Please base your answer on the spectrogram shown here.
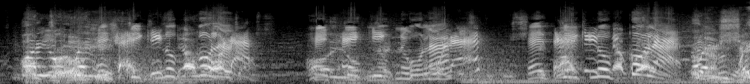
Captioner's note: Jawas speaking Jawese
